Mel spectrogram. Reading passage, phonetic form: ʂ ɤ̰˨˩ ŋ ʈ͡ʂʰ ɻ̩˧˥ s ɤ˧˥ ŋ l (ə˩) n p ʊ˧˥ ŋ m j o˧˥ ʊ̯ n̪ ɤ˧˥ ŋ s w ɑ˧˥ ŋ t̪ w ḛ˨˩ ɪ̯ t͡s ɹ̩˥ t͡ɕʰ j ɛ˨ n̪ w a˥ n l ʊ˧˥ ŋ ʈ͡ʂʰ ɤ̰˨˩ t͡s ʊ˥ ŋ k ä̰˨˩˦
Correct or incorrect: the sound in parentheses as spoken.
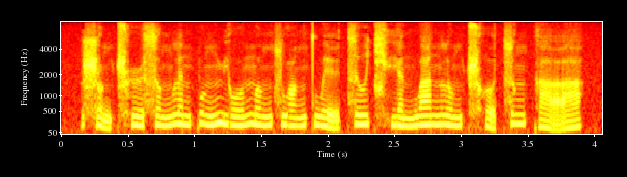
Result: incorrect: ə˧˥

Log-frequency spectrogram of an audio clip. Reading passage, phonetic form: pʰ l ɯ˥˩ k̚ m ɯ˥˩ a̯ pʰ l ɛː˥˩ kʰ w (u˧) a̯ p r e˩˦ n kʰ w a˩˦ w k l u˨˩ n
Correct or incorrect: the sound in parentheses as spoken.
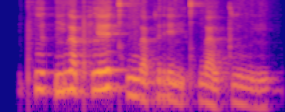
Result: incorrect: u˨˩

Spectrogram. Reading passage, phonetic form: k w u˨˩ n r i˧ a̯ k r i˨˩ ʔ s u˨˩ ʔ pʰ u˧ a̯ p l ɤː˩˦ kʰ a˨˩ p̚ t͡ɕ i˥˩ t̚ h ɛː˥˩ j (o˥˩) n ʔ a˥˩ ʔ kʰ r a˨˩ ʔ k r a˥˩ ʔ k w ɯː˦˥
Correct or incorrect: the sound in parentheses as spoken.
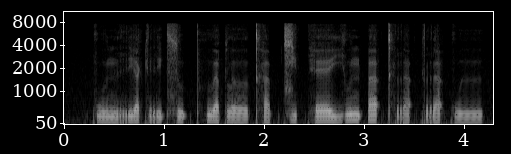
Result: incorrect: u˥˩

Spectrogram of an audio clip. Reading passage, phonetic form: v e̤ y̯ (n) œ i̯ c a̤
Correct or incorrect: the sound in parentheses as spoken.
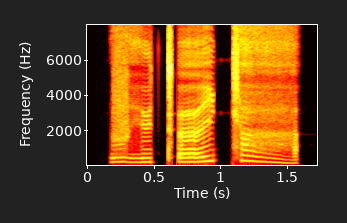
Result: incorrect: tʼ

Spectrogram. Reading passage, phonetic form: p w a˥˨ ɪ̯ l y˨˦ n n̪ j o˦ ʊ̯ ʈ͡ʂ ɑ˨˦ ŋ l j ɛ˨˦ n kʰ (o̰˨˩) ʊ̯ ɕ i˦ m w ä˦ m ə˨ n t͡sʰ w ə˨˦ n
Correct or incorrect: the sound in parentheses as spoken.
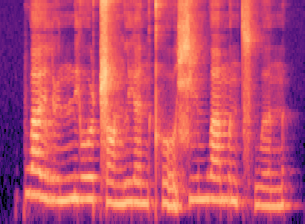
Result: correct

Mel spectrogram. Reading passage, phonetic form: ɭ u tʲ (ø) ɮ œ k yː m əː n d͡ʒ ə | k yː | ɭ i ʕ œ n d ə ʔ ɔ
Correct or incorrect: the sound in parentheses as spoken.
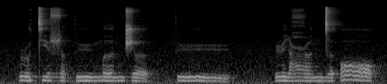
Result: correct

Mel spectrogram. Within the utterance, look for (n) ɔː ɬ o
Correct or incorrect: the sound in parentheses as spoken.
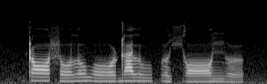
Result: incorrect: ʈ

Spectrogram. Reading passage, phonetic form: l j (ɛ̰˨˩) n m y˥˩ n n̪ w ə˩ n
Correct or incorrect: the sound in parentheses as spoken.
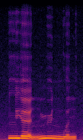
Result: correct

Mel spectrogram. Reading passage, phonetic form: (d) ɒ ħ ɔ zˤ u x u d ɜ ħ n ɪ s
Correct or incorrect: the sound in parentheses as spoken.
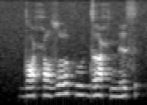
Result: correct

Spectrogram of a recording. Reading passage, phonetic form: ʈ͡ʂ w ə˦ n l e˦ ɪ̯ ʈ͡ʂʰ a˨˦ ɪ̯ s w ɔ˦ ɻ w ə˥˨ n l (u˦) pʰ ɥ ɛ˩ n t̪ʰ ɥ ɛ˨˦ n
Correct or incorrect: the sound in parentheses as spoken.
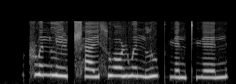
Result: incorrect: u˥˨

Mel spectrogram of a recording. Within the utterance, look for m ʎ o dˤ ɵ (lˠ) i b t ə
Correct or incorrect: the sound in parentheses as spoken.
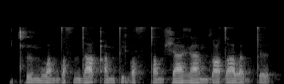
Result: correct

